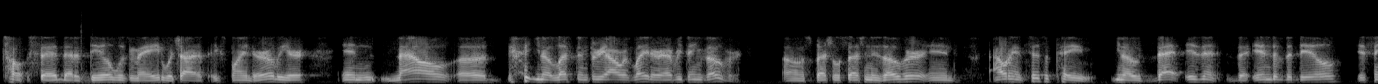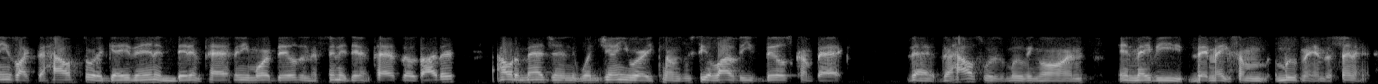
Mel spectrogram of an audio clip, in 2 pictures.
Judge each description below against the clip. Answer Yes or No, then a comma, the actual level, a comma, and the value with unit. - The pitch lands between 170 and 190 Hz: No, low, 105 Hz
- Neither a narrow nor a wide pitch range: No, narrow, 2.2 semitones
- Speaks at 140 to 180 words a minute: No, average, 200 wpm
